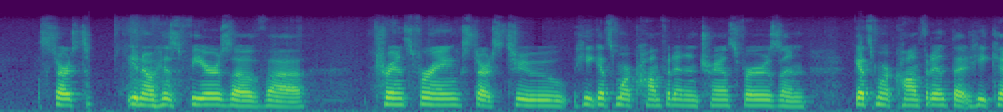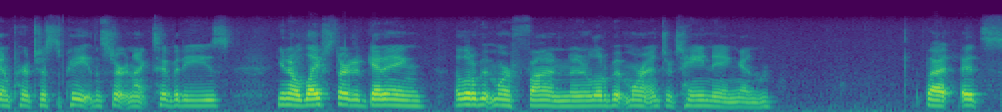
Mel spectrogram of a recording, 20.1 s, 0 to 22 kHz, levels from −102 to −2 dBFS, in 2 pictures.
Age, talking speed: 30-49, 140 wpm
